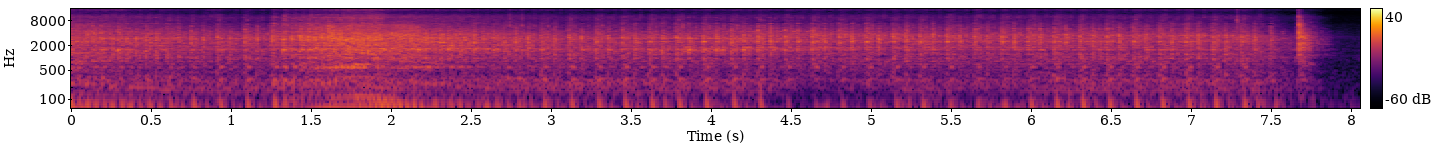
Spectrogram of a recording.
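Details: Bajaj Pulsar NS200 single-cylinder motorcycle at idle: a sharp, fast ticking noise riding on top of the engine beat.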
